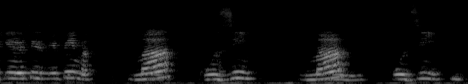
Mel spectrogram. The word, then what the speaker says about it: cousine: No hay que hacer como que tan pronunciada la última E, porque si no entonces ya me estarías diciendo cocina, porque cuisine, esa también puede significar cocina, ¿ok?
